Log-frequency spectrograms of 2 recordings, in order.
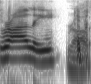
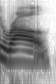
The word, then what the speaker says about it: Raleigh: I mean, I guess it's Raleigh. It can be pronounced that way, but it's really Rawl.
